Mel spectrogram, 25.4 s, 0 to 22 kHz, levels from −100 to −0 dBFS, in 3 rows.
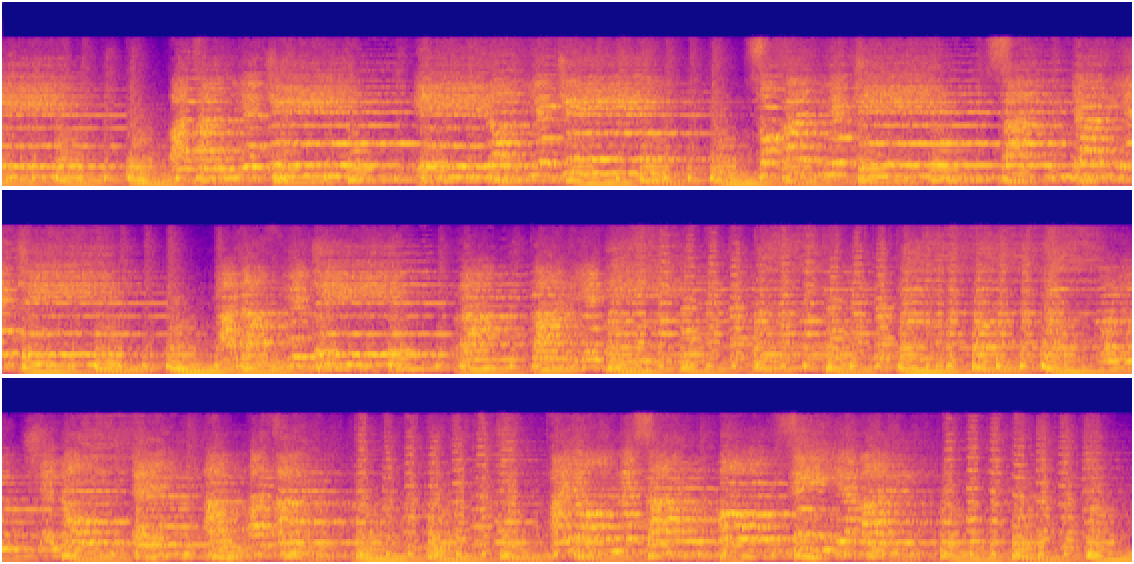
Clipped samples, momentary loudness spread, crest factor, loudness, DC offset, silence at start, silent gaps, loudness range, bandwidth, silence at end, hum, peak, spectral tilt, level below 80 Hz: under 0.1%; 5 LU; 14 dB; -14 LUFS; under 0.1%; 0 s; none; 2 LU; 10 kHz; 0 s; none; 0 dBFS; -5.5 dB/octave; -28 dBFS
